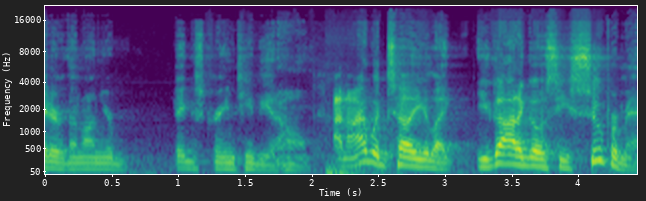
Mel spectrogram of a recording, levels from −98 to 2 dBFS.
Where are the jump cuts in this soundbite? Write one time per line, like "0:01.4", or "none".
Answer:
0:02.1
